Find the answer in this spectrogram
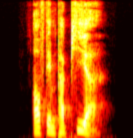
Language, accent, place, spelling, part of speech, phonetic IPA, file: German, Germany, Berlin, auf dem Papier, adverb, [aʊ̯f deːm paˈpiːɐ̯], De-auf dem Papier.ogg
- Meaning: on paper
